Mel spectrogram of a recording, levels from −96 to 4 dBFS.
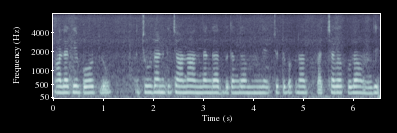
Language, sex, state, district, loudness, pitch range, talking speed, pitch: Telugu, female, Andhra Pradesh, Sri Satya Sai, -16 LUFS, 215-220 Hz, 110 wpm, 220 Hz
